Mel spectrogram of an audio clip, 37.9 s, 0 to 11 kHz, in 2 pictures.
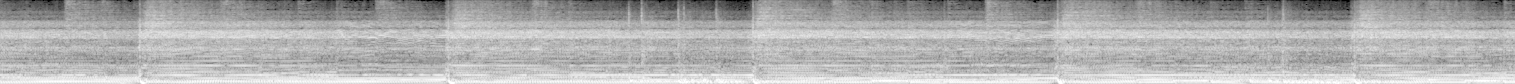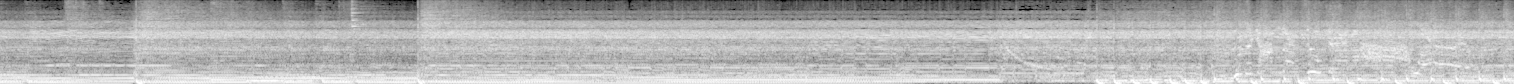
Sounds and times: Independent music: 0:00.0 - 0:37.8
Theme music: 0:00.0 - 0:37.8.

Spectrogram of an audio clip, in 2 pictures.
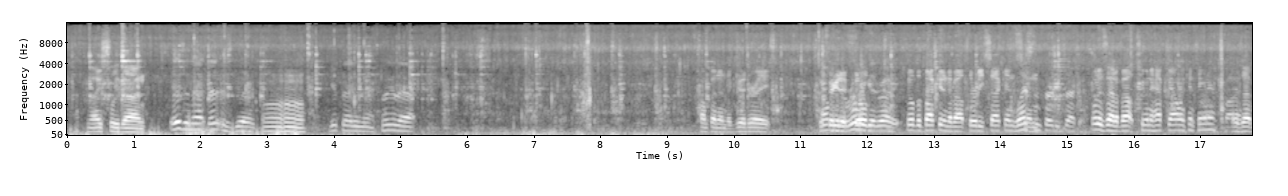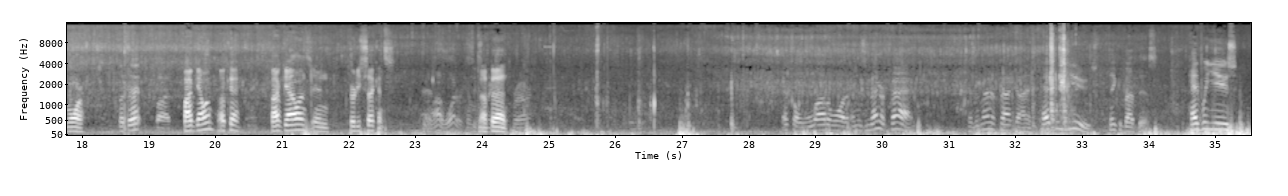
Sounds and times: Stream: 0:00.0 - 0:35.2
Speech: 0:09.4 - 0:10.6, 0:11.2 - 0:18.0, 0:28.5 - 0:30.5, 0:31.3 - 0:35.4.

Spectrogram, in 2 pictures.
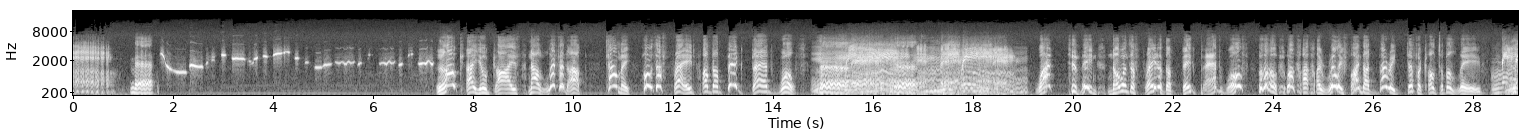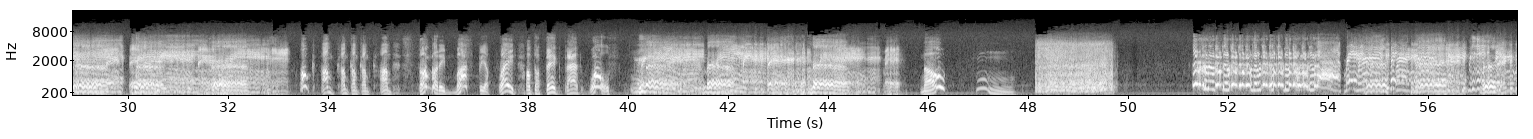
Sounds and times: Sheep: 0:00.0 - 0:00.9, 0:14.8 - 0:19.1, 0:28.5 - 0:33.2, 0:40.1 - 0:45.5, 0:54.4 - 0:57.7
Speech: 0:01.1 - 0:01.8, 0:07.2 - 0:15.2, 0:19.3 - 0:32.0, 0:33.4 - 0:42.8, 0:45.8 - 0:46.4, 0:47.0 - 0:47.8.

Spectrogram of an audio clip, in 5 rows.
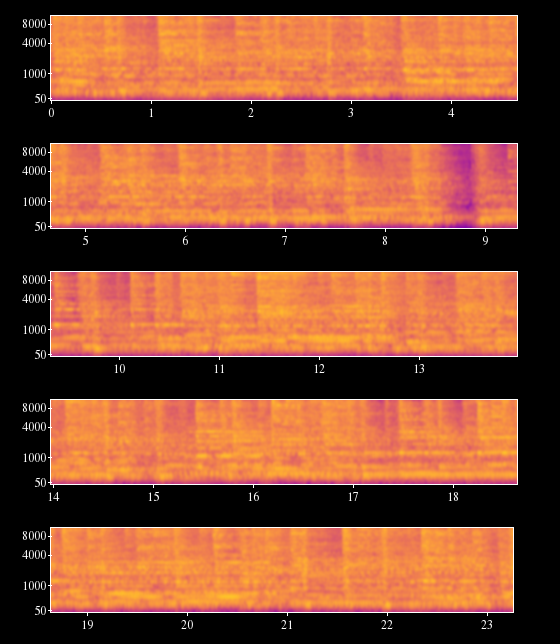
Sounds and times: Acoustic guitar: 0:00.0 - 0:23.2
Strum: 0:00.0 - 0:23.2.

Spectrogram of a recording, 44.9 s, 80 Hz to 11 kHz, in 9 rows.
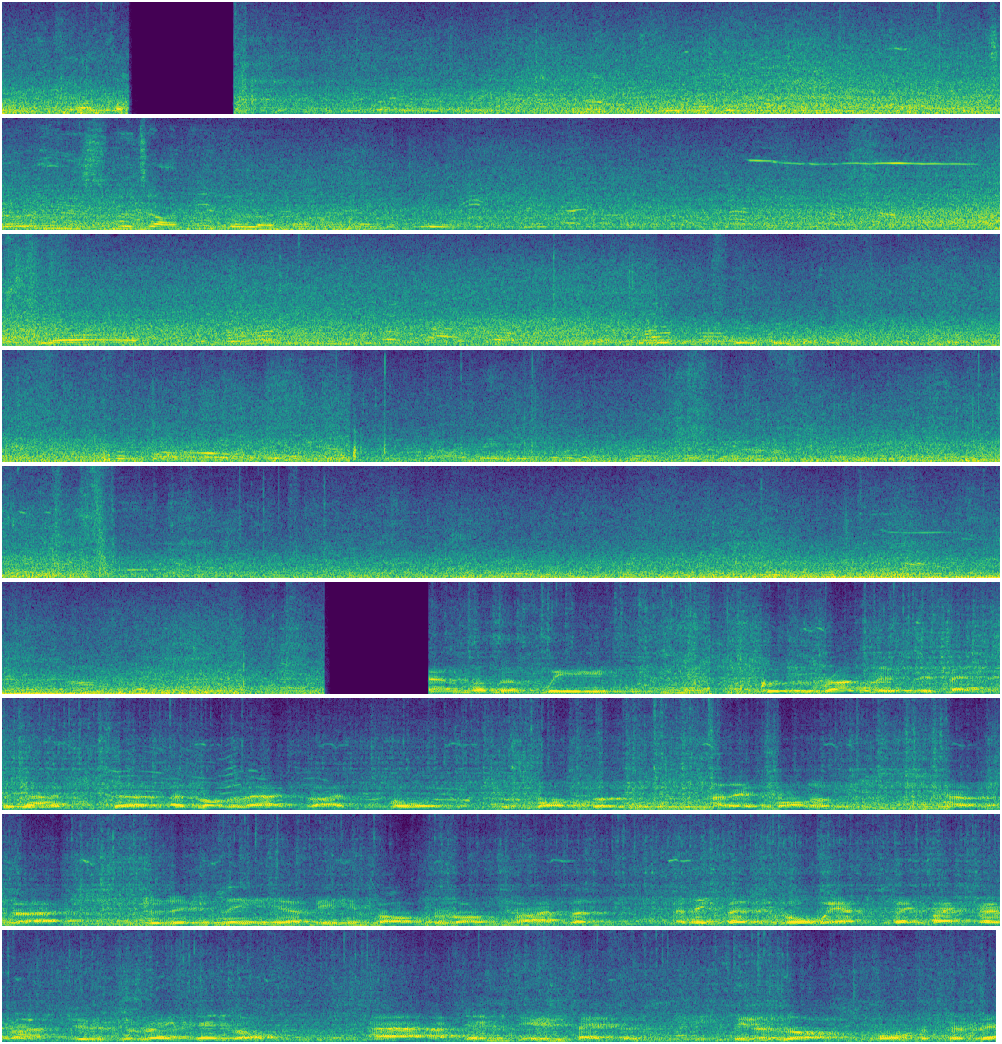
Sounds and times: Car passing by: 0:01.2 - 0:26.6
Speech: 0:04.8 - 0:09.0, 0:10.0 - 0:14.2, 0:15.5 - 0:19.0, 0:27.1 - 0:44.8.

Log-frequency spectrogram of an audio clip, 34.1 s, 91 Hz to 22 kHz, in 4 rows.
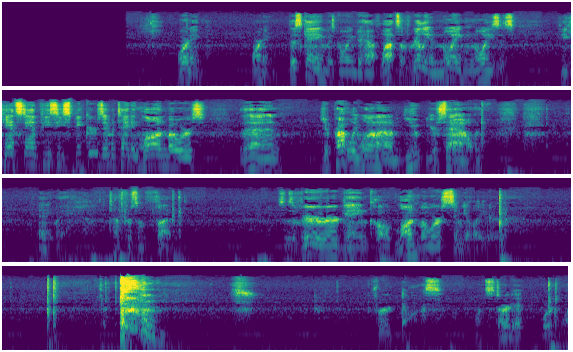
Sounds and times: Speech: 0:02.6 - 0:03.0, 0:03.7 - 0:07.8, 0:08.4 - 0:15.8, 0:17.6 - 0:18.1, 0:18.7 - 0:19.8, 0:21.2 - 0:24.6, 0:31.2 - 0:34.1.

